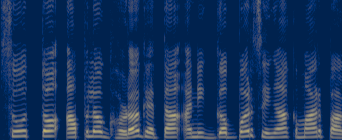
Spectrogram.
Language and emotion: Goan Konkani, neutral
